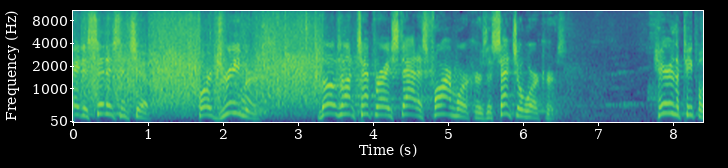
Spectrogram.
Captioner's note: applause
